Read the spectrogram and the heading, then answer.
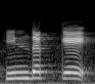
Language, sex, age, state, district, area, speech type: Kannada, female, 45-60, Karnataka, Shimoga, rural, read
